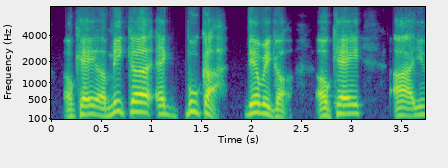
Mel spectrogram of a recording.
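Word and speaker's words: Emeka Egbuka: You got Amika Egbok. Okay, Amika Egbuka.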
